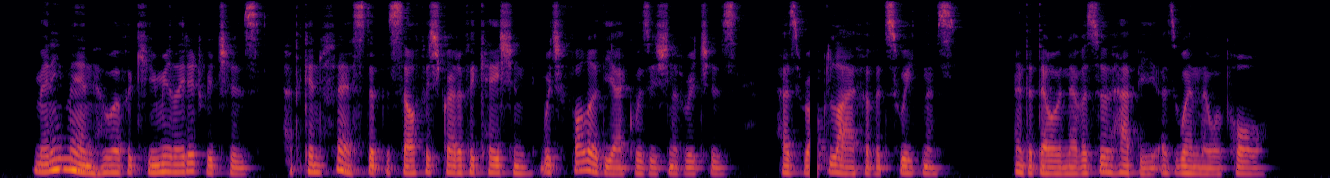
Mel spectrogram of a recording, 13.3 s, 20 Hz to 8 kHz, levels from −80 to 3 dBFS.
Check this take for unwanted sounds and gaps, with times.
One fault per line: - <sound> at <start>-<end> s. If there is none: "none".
- dropout at 8.1-8.2 s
